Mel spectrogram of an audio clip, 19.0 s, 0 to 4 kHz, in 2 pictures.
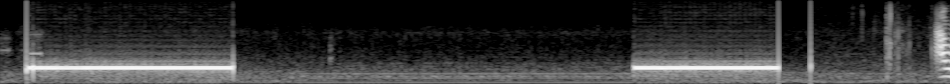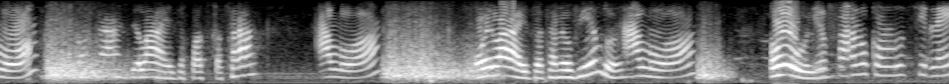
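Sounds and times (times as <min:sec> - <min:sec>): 
faint low hum: 0:00.0 - 0:18.9
telephone line tones during a call transfer: 0:00.3 - 0:02.4, 0:06.3 - 0:07.8
speech: 0:09.4 - 0:10.0, 0:10.6 - 0:13.5, 0:14.2 - 0:16.6, 0:17.2 - 0:18.9.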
